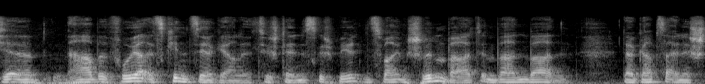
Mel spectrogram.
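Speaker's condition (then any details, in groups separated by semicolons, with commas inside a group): Parkinson's disease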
